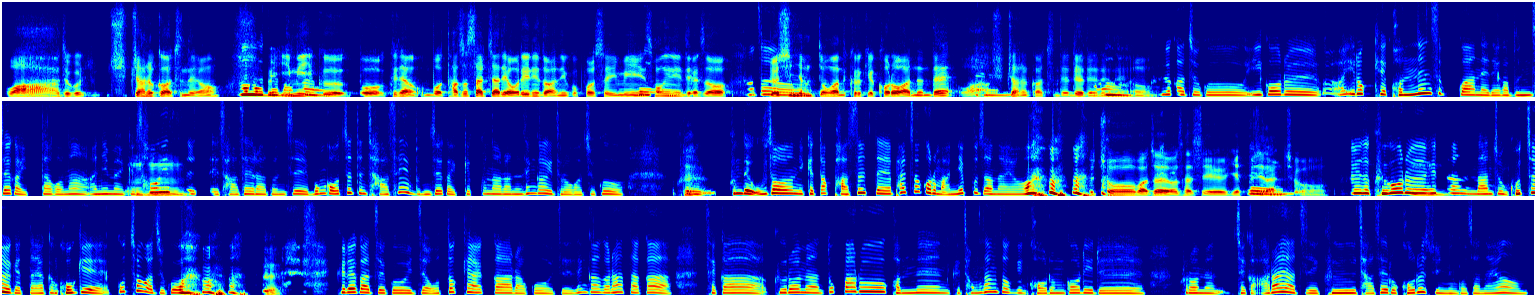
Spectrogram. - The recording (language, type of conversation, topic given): Korean, podcast, 나쁜 습관을 끊고 새 습관을 만드는 데 어떤 방법이 가장 효과적이었나요?
- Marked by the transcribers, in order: other background noise; tapping; laugh; laugh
